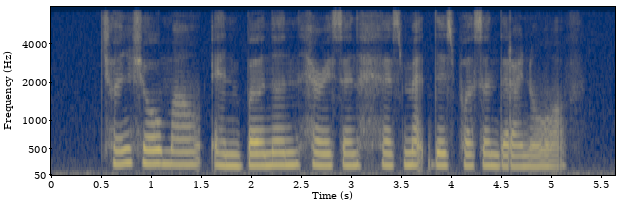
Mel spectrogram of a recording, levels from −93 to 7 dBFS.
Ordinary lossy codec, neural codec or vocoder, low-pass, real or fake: none; vocoder, 44.1 kHz, 128 mel bands every 512 samples, BigVGAN v2; 7.2 kHz; fake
